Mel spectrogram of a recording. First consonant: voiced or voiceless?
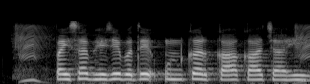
voiceless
